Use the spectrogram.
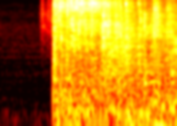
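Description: Turret gunfire in the video game Aperture Desk Job: after near silence, a sudden loud burst erupts and continues as a dense, rapid stream of shots lasting over a second, close and forceful.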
